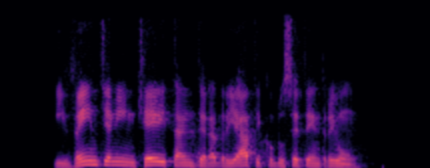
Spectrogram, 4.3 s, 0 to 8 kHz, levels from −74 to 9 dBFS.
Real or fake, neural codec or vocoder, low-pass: fake; codec, 16 kHz, 0.8 kbps, ZipCodec; 7.2 kHz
